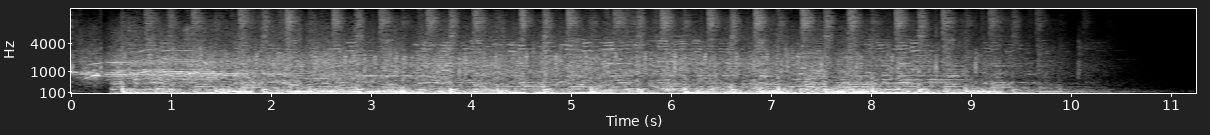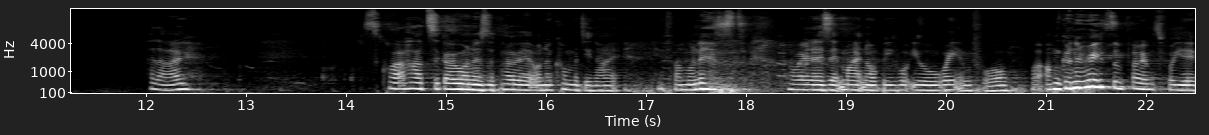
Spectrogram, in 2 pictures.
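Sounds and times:
audience applauding and cheering at a comedy night: 0:00.0 - 0:10.4
speech: 0:14.5 - 0:22.4.

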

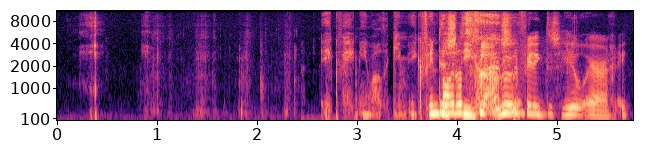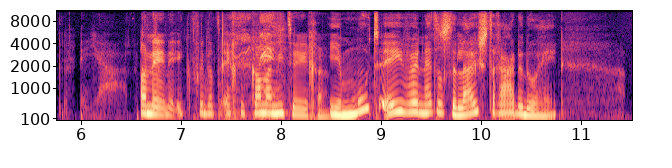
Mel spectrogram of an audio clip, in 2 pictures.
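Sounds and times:
grape crunching and chewing close to a microphone: 0:00.1 - 0:02.6
speech: 0:03.0 - 0:05.9, 0:06.6 - 0:11.0.

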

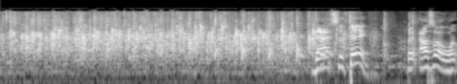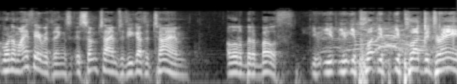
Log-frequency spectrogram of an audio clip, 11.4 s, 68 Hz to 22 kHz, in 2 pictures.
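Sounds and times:
room full of people applauding: 0:00.0 - 0:05.2
speech: 0:03.9 - 0:11.4.

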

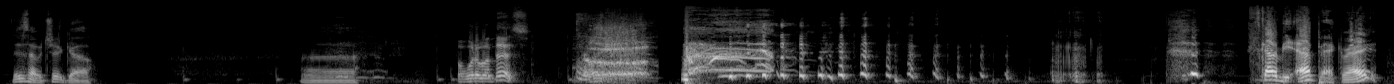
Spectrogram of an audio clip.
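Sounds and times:
speech: 0:00.1 - 0:01.0, 0:03.0 - 0:03.7, 0:04.6 - 0:06.3, 0:12.6 - 0:13.8
rhythmic breathy laughter: 0:03.3 - 0:04.1, 0:06.8 - 0:12.3
loud drawn-out burp: 0:05.7 - 0:06.6.

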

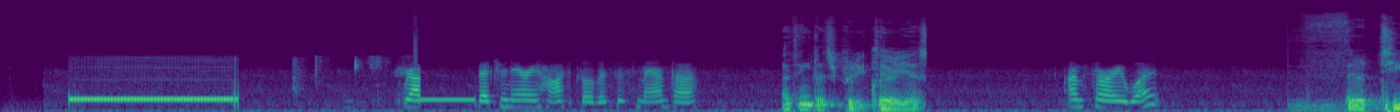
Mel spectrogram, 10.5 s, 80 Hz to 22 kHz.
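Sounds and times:
phone line ringback tone on a call to a veterinary hospital: 0:00.5 - 0:01.8
speech: 0:03.0 - 0:07.0, 0:08.0 - 0:08.8, 0:09.6 - 0:10.4.

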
